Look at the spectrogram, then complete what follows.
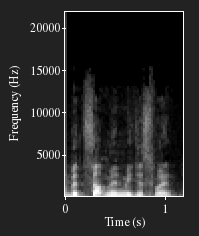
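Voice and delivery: normal talking voice

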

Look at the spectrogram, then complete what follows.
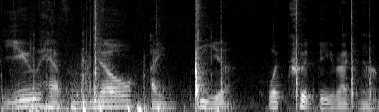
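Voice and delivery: very slow, hushed divine reply; the Lord speaking. Retold or imitated. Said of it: "the Lord said".

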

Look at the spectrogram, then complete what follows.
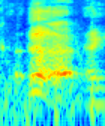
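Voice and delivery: imitated choking on exhaust smoke; mock choking. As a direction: choke noisily, as if on smoke. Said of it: "you know, choking".

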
